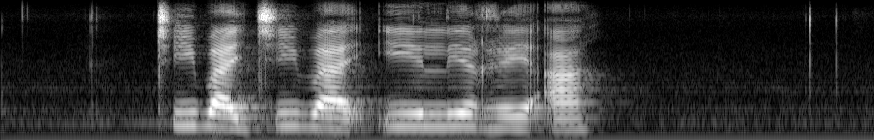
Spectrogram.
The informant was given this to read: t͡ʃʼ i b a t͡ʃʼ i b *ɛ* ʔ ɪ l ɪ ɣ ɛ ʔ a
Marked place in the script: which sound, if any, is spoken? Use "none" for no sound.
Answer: a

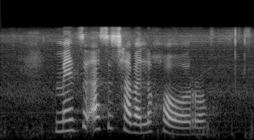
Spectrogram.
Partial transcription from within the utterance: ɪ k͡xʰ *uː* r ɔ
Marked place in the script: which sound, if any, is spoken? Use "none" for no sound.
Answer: ɔː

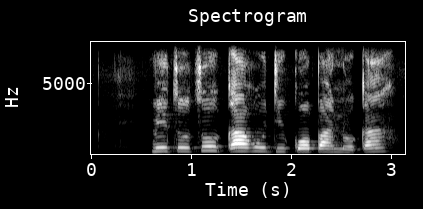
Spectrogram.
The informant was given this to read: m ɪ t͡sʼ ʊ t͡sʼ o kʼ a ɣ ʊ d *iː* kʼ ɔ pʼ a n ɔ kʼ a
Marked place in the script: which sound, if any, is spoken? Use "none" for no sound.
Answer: i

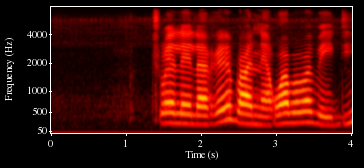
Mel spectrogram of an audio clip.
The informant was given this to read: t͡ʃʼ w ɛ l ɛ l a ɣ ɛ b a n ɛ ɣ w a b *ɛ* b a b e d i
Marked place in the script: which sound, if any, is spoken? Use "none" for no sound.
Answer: a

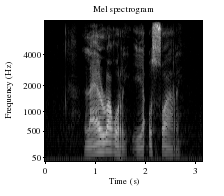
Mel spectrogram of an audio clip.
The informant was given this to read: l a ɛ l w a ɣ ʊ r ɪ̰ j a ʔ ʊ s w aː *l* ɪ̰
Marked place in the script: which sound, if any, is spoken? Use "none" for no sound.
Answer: r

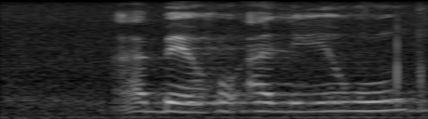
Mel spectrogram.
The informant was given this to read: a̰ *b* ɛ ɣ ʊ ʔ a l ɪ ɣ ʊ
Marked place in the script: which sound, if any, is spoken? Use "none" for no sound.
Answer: b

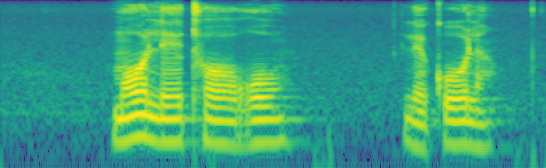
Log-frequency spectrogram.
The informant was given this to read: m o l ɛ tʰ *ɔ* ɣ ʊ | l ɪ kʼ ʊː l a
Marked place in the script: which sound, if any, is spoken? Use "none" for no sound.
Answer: ɔ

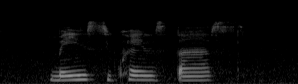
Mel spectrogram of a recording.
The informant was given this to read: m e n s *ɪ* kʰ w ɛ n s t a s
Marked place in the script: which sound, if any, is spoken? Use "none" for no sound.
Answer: i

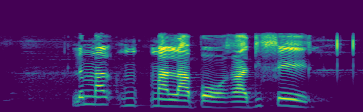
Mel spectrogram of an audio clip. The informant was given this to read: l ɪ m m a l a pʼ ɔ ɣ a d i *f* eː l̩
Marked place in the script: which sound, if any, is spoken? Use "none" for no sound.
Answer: f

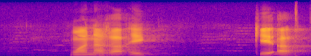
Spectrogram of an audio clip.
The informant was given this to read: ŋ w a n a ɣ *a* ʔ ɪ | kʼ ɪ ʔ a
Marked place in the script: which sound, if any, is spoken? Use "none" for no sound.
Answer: a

